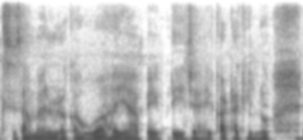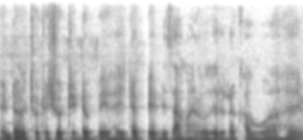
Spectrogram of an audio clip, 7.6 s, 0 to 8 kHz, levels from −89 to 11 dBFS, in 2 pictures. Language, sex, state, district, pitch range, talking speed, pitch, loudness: Hindi, male, Maharashtra, Gondia, 100-105 Hz, 140 wpm, 105 Hz, -23 LUFS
